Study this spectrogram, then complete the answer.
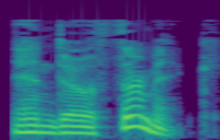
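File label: "endothermic", British English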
